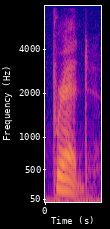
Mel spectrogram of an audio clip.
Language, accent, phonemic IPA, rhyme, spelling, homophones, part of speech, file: English, General American, /bɹɛd/, -ɛd, bread, bred, noun / verb, En-us-bread.ogg
- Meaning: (noun) A foodstuff made by baking dough made from cereals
